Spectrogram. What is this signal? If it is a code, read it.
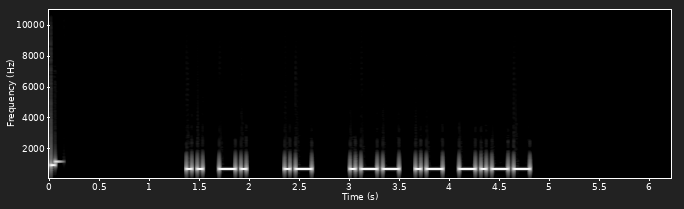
Morse code, heard as a keyed tone, about 22 wpm, 700 Hz. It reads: IN A WAY
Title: Sets of 3 Words 22wpm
